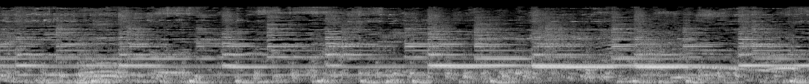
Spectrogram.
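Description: Temple bells ringing continuously during the evening aarti, struck again about once a second, over a quick low beat.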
